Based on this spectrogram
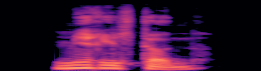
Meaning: reed-pipe (flute-like instrument made from a reed that is sealed at both ends using an onion peel)
- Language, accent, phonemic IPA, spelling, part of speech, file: French, France, /miʁ.li.tɔ̃/, mirliton, noun, LL-Q150 (fra)-mirliton.wav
